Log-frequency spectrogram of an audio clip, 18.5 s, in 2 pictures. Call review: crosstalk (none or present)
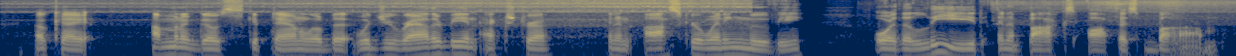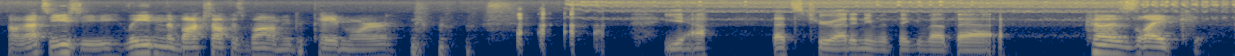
none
